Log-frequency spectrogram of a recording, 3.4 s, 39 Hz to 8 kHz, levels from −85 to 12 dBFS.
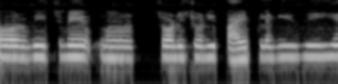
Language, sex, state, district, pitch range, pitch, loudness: Hindi, female, Haryana, Charkhi Dadri, 210-220 Hz, 215 Hz, -18 LUFS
